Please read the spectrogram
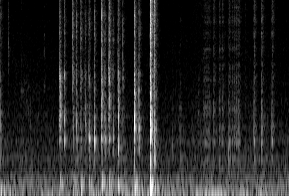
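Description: Computer keyboard being typed on: a single key click, then a quick run of about a dozen keystrokes, then two harder key strikes, as a login is entered at the lock screen.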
